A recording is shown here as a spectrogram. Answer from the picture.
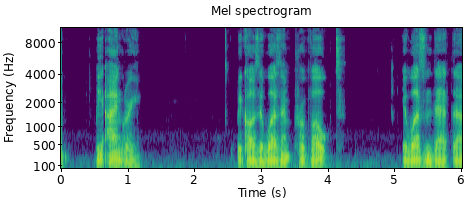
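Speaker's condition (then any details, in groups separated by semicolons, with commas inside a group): No condition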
